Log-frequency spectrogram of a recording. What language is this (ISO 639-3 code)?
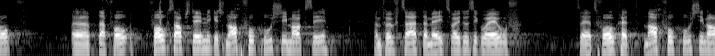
gsw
